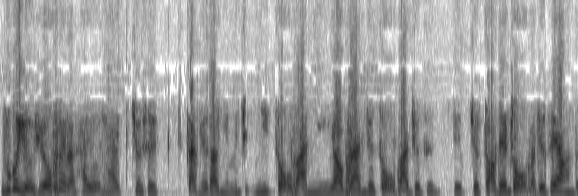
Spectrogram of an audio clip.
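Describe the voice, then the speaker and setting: The woman talks at a very fast pace with a fairly high pitch and ordinary pitch variation. Noticeable background noise is present. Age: 50s. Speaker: caller seeking advice about unfaithful husband. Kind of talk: radio call-in advice conversation.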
